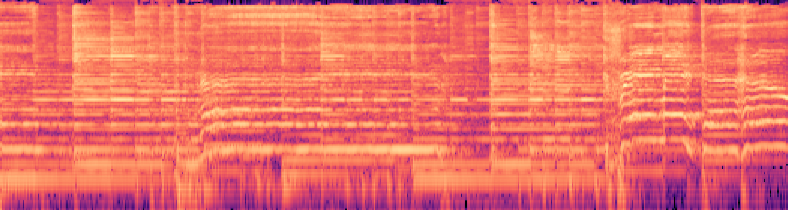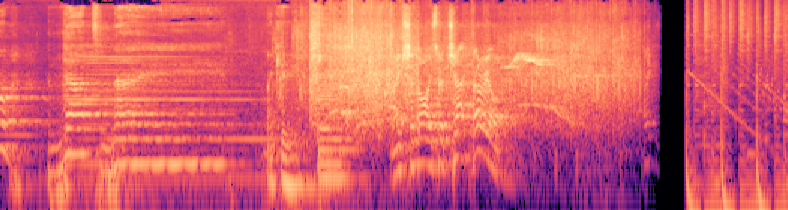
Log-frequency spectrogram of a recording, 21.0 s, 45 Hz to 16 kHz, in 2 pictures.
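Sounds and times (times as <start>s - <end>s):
man singing: 0.0s - 1.1s, 2.2s - 6.2s, 8.0s - 13.6s
strummed acoustic guitar: 0.0s - 15.2s.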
